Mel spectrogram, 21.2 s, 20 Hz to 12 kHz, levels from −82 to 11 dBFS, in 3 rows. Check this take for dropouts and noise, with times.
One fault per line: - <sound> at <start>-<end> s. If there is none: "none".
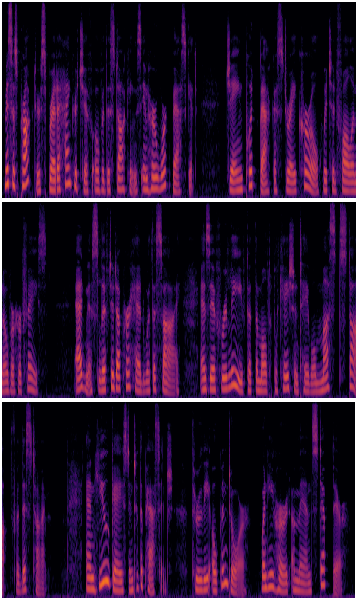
none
